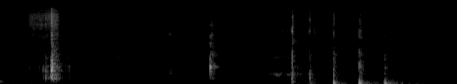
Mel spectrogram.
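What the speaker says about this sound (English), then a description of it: "Let's get some shuffling going." Scattered papery snaps and taps, then a quick run of sharp card slaps close by as a tarot deck is cut and shuffled by hand.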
